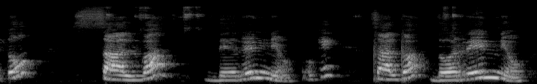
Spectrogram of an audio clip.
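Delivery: साल्वाडोरेño said very slowly, ño as nyo; ñ sound. Shown as a demonstration. Teacher demonstrates the ñ to students, very slow. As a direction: stretch out साल्वाडोरेño, nyo at the end. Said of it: "pronunciation न्यो निकलता है".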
